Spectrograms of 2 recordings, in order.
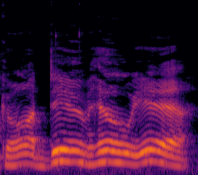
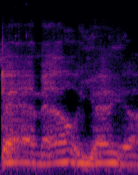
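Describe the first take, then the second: First: Slow, drawn-out, high hype yell; American impression. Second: American impression. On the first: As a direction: stretch out a cocky American cheer. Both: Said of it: "your best American impersonation".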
